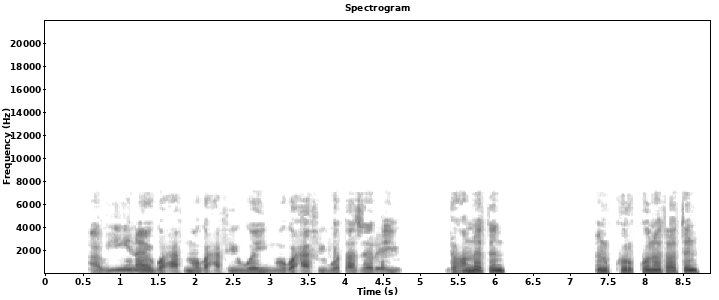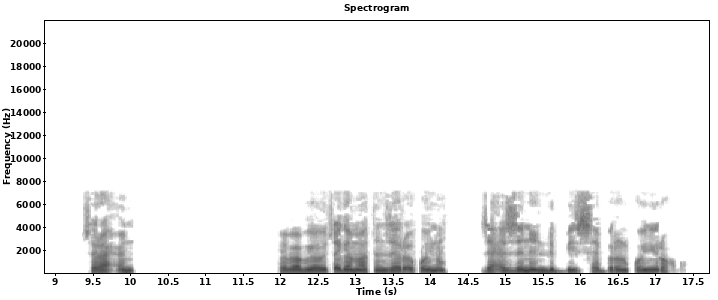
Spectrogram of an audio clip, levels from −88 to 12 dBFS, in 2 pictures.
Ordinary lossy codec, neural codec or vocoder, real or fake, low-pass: MP3, 32 kbps; none; real; 7.2 kHz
